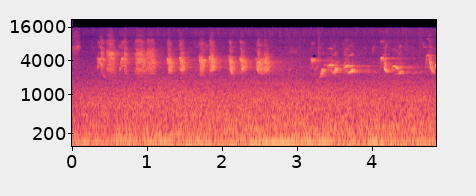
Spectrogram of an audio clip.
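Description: Small birds chirping: a quick run of short, high chirps in the first half, then a few brief falling notes later, over a low rumble.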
